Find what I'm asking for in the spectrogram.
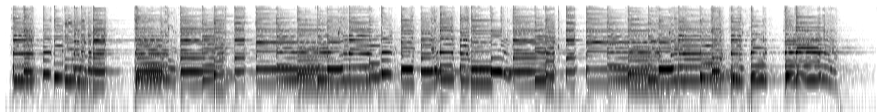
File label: tres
